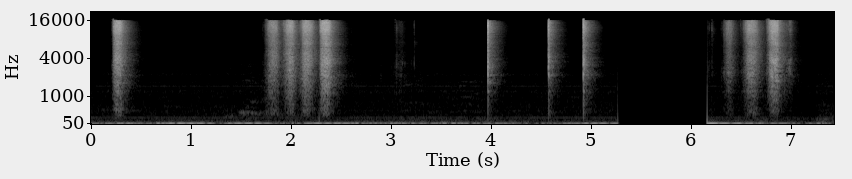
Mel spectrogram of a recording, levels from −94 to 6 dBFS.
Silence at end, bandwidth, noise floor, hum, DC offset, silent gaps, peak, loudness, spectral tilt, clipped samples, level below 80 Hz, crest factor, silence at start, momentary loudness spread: 0.4 s; 16.5 kHz; -60 dBFS; none; under 0.1%; 5.29-6.17 s; -2 dBFS; -22 LUFS; 5 dB/octave; under 0.1%; -64 dBFS; 28 dB; 0.2 s; 22 LU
